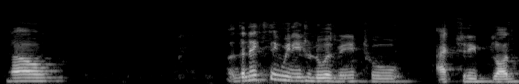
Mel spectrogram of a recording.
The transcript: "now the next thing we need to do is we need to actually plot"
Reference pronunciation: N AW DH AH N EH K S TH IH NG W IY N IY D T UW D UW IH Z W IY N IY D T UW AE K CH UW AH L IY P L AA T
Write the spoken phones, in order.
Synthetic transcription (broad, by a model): N AW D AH N EH K S T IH NG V IY N IY D T UW D UW IH Z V IY N IY D T UW AE K CH UW AH L IY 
